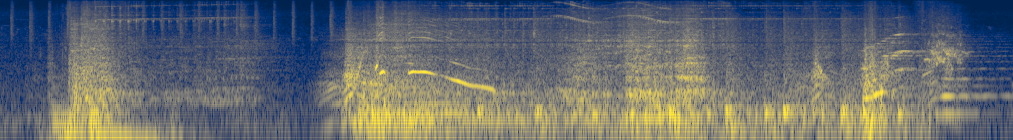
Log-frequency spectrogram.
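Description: Cartoon soundtrack: background music with the sound effects of a ride down a zipline. A rushing noise comes about half a second in, then a busy stretch from about three and a half seconds with a long falling glide.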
